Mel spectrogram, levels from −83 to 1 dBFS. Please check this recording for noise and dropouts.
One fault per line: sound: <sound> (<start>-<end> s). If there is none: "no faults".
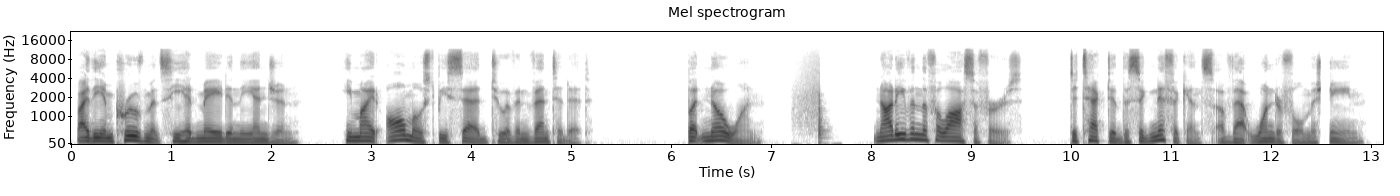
sound: thud (7.2-7.7 s)
sound: dropout (12.5-12.6 s)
